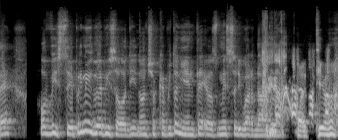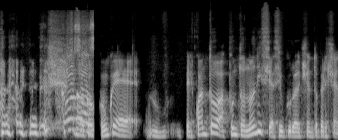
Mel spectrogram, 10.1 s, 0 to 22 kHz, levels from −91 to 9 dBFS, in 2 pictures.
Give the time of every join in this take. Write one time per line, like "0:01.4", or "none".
0:06.5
